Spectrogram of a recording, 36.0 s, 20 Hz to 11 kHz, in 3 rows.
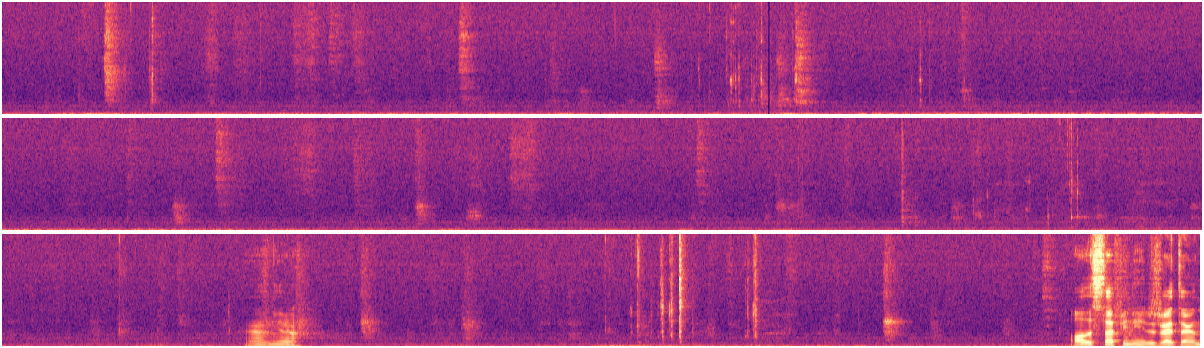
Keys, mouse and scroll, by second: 0.7 click, 1.2 [, 3.3 click, 4.5 click, 6.6 click, 7.0 [, 7.3 [, 7.8 [, 8.5 click, 9.1 ], 9.4 ], 10.0 click, 10.7 click, 12.1 click, 13.3 click, 14.3 click, 15.8 click, 16.1 click, 17.2 click, 18.0 click, 19.0 click, 19.8 click, 21.5 click, 22.0 click, 22.4 click, 22.5 click, 23.0 click, 25.1 click, 26.7 click, 28.2 click, 29.3 click, 29.8 click, 30.7 scroll, 31.3 scroll, 31.4 click, 33.0 click, 34.2 click, 34.4 click, 34.7 click, 34.9 click, 35.1 click.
